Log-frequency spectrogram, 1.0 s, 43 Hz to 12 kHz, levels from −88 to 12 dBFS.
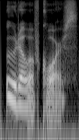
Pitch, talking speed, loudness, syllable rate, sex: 195 Hz, 180 wpm, -17 LUFS, 6.3 syllables/s, female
